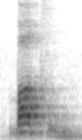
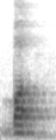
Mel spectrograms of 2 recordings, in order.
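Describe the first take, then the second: First: The word is said slowly and drawn out. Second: The word is said quickly and clipped. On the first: "if you pronounce it, you know, in a slow motion" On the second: "But if you're gonna say it fast"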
